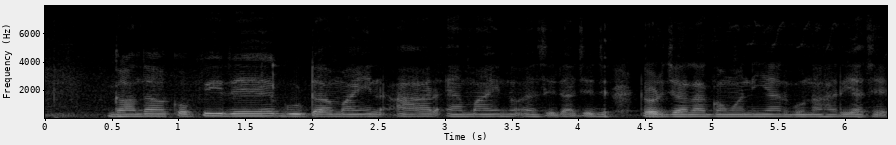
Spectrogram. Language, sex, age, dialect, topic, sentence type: Bengali, male, 25-30, Western, agriculture, statement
